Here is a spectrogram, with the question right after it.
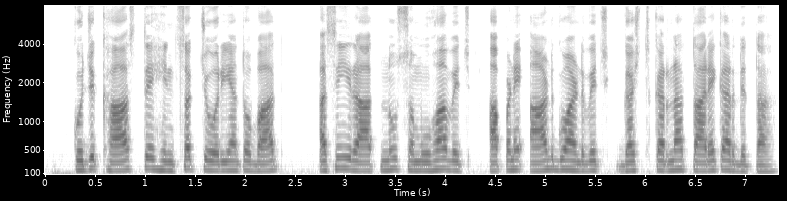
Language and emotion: Punjabi, fearful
